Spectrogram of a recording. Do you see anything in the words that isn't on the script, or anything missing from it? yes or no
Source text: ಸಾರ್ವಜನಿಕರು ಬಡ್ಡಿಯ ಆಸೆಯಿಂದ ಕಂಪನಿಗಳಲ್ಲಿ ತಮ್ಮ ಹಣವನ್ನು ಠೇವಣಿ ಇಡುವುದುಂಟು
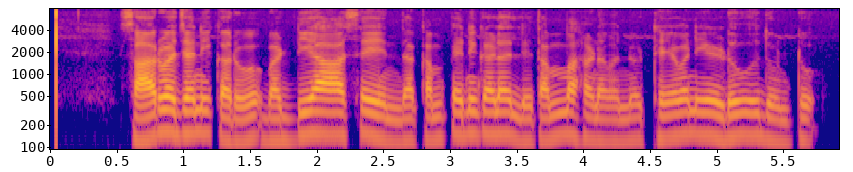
no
